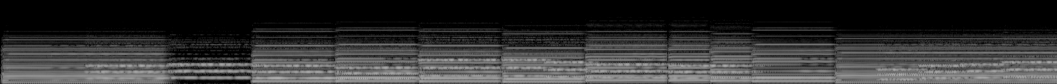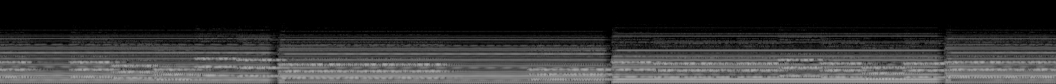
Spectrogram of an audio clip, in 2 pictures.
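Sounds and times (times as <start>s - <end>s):
MIDI music: 0.0s - 21.1s.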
